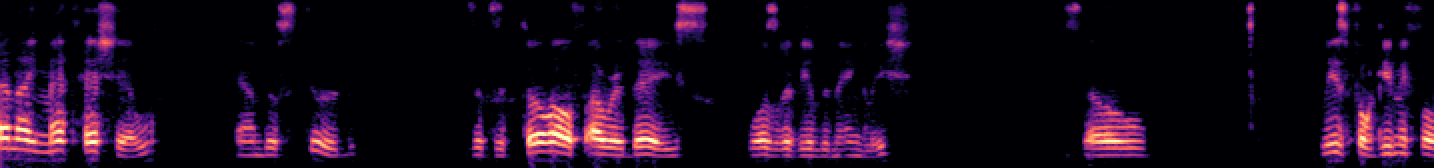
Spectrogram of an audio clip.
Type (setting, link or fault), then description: link, video call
